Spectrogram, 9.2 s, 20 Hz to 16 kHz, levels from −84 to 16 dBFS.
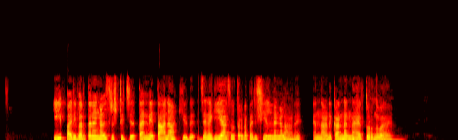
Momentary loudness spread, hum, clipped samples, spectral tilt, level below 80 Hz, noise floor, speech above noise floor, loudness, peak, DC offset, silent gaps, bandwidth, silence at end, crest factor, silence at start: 7 LU; none; under 0.1%; -4.5 dB/octave; -60 dBFS; -81 dBFS; 64 dB; -17 LUFS; 0 dBFS; under 0.1%; none; 7.6 kHz; 1.2 s; 18 dB; 1.1 s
